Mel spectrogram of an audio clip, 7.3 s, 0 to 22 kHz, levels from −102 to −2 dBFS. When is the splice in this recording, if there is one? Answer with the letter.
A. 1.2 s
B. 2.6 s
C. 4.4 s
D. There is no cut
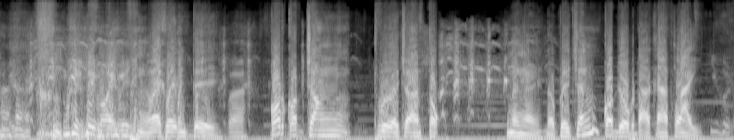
D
